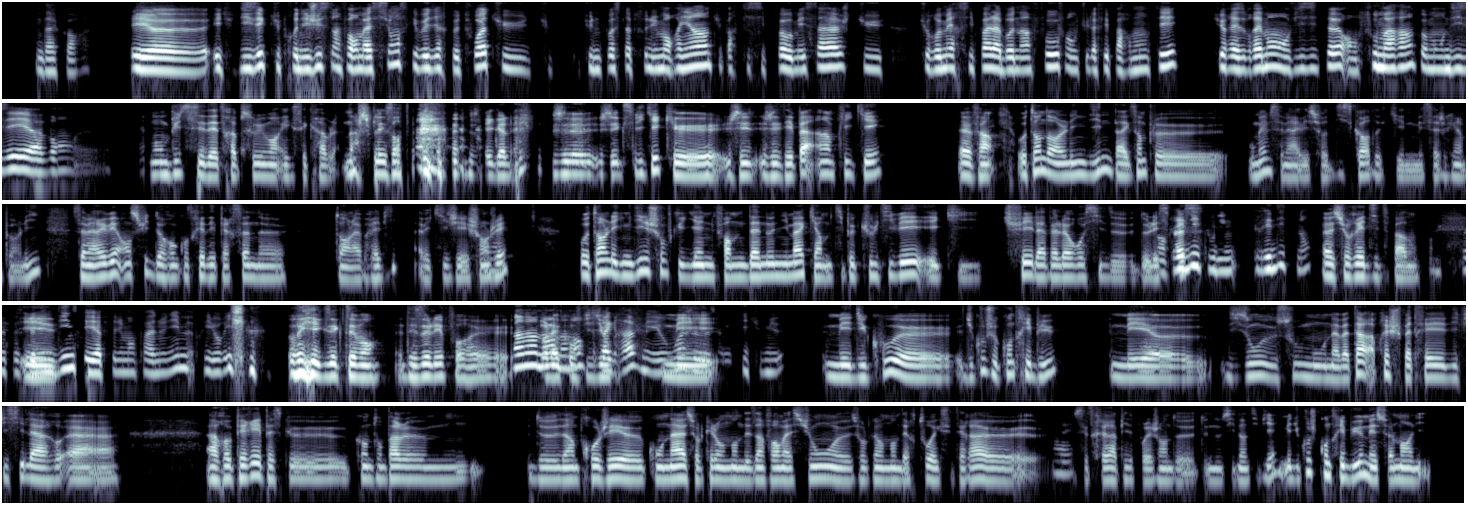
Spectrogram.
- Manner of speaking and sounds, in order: other background noise; unintelligible speech; laugh; chuckle; laughing while speaking: "Oui"
- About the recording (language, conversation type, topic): French, podcast, Comment trouver des communautés quand on apprend en solo ?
